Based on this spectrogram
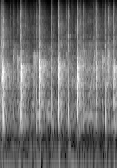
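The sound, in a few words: clapping at a board meeting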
